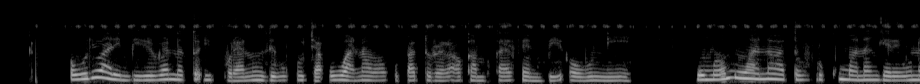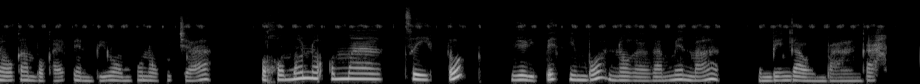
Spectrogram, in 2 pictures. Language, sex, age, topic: Oshiwambo, female, 18-24, finance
